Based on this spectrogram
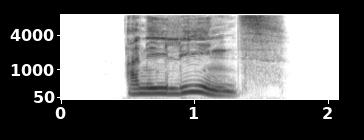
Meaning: genitive singular of Anilin
- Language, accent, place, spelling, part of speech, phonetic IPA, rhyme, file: German, Germany, Berlin, Anilins, noun, [aniˈliːns], -iːns, De-Anilins.ogg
